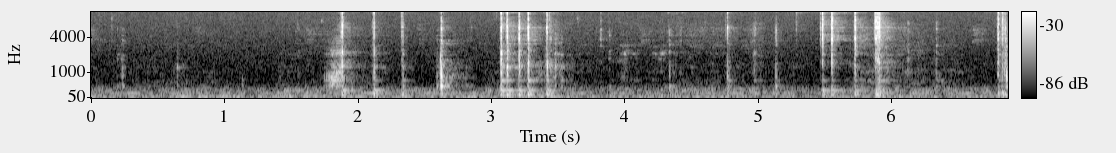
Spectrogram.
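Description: Faint, scattered metallic clicks of a 1925 Thales mechanical calculator's setting levers being slid into their notches as a number is entered. There are a few single clicks, then a small cluster about three seconds in and another near the six-second mark.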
